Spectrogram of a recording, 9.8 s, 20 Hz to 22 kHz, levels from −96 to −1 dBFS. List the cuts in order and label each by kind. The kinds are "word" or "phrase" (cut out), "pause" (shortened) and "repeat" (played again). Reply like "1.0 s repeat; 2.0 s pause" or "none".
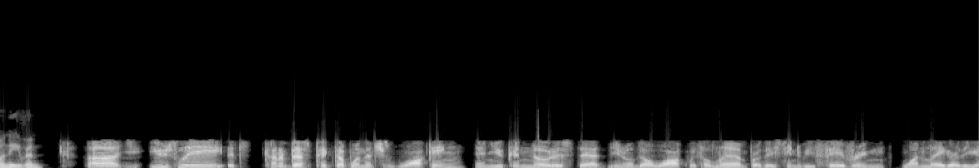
3.8 s word; 8.9 s pause

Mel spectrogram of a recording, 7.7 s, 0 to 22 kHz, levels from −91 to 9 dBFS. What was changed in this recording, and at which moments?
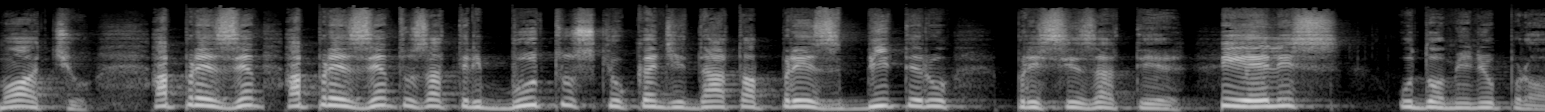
1.3 s repeat; 6.1 s word

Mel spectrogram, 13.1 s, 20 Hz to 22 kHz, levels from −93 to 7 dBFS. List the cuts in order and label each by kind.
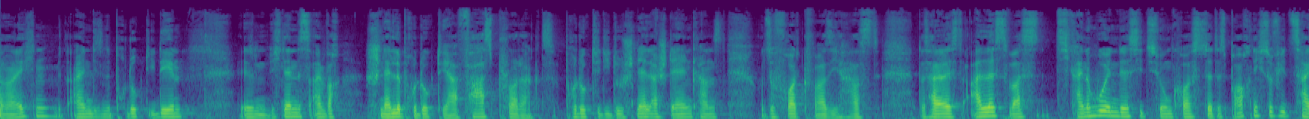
none

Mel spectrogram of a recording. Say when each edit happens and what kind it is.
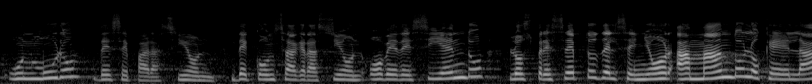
2.3 s pause; 5.0 s pause

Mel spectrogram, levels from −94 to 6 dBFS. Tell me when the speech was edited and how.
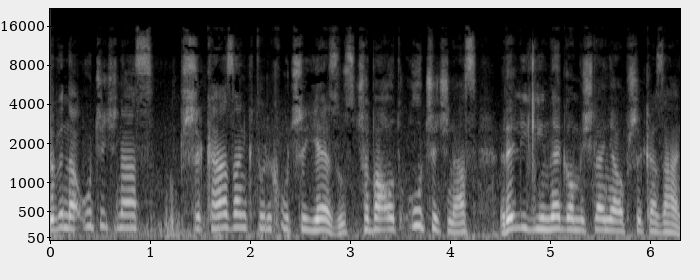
none

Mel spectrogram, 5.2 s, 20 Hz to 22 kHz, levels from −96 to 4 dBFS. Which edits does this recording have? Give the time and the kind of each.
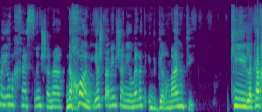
1.3 s pause

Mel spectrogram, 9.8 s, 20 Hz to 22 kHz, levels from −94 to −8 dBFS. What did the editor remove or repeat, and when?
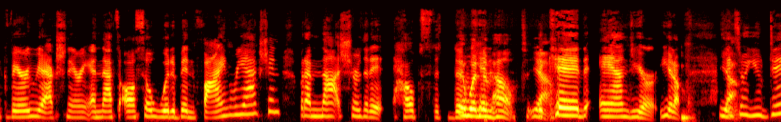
5.5 s pause

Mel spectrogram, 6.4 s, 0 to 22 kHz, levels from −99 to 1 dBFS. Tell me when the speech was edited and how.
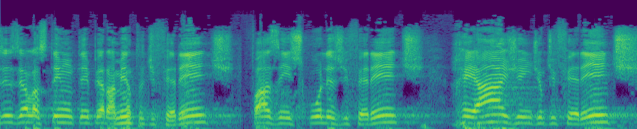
2.4 s pause; 5.4 s word

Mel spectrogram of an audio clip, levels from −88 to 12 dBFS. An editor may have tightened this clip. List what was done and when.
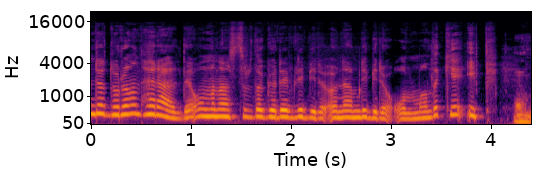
none

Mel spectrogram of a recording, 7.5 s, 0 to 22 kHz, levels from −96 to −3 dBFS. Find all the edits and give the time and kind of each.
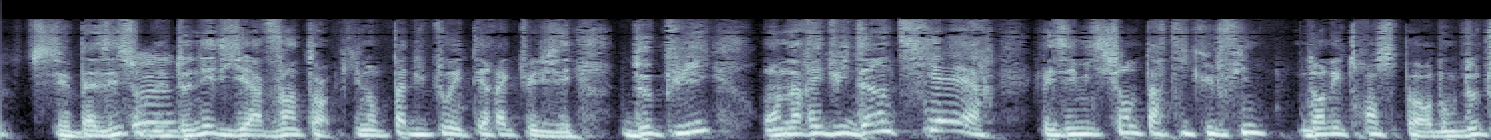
none

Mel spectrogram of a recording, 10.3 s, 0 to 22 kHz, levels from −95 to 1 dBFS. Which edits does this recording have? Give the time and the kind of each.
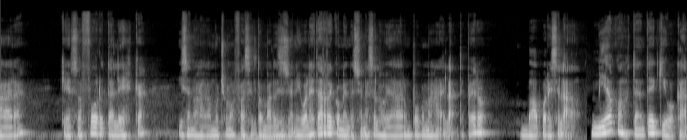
none

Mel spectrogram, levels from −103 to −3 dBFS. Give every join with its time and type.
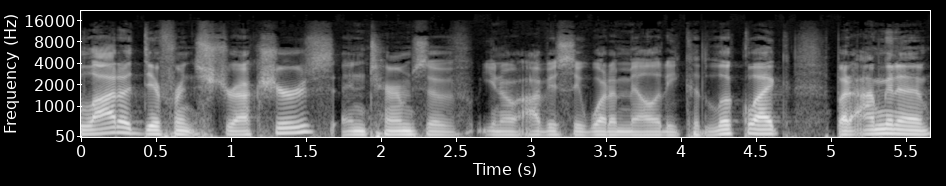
none

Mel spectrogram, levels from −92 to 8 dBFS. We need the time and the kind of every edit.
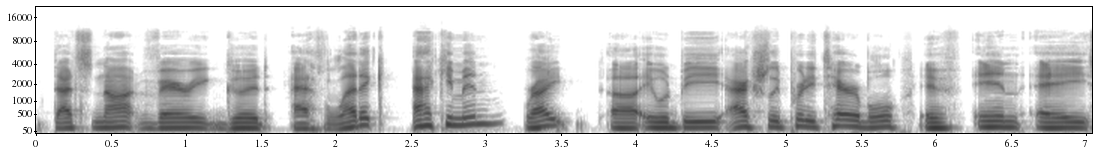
3.2 s pause; 5.8 s pause

